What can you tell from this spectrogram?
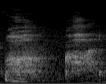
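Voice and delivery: breathless whispered oh God; whispered dread. Retold or imitated. Frightened whisper as neighbor says get in. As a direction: barely voice it, frightened. Neighbor urges her into car.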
